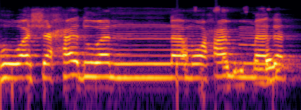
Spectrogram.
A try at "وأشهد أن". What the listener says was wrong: মনে করেন وأشهد أن যেন وأشهد أن না হয় এই হামজার উচ্চারণটা যেন বাদ না যায় যদি মনে করেন বলি وأشهد তাহলে কিন্তু হামজার উচ্চারণটা বাদ হয়ে যাবে তো এখানে বলতে হবে وأشهد وأشهد أن আবার এইখান থেকে ওয়াশহাদু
